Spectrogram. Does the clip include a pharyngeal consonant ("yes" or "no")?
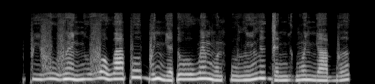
no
